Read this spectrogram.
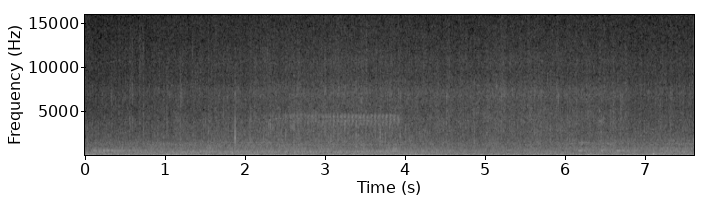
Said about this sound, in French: Pluie fine, chlorophylle, la montagne est là, à vos oreilles.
